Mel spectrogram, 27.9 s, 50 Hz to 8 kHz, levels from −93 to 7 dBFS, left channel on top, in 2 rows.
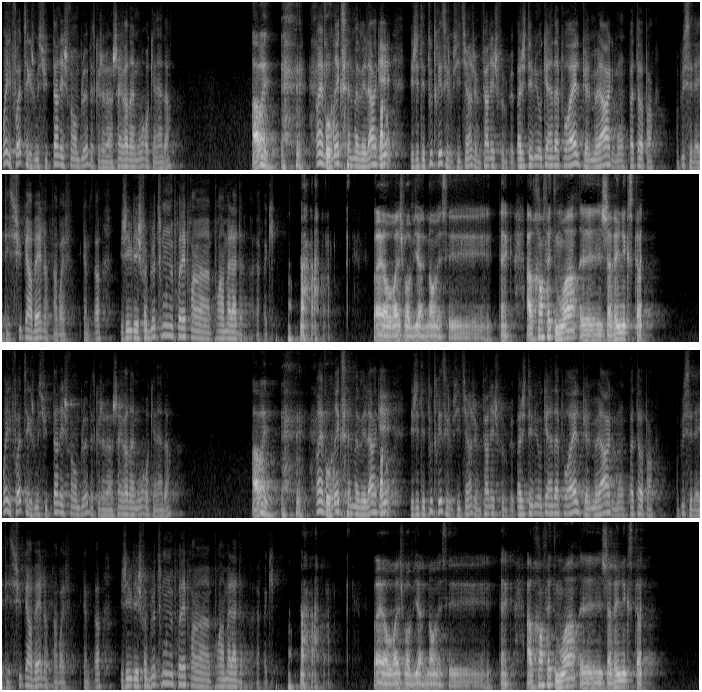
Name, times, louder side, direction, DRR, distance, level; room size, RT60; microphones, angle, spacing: voice 1, 0.0-3.4 6.3-7.8 8.2-13.0 13.6-15.3 15.6-19.4, left 3 dB, 40° left, 1.3 m, -30 dB
voice 2, 5.0-6.7 7.6-7.7 16.8-16.9 19.9-20.3 21.4-26.8, left 4 dB, 85° left, 1.2 m, -24 dB
29.0 x 20.0 x 8.9 m
head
